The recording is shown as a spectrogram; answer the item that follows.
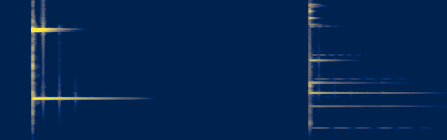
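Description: Two sharp ding sound effects, each fading over about a second: a high, pure one about a third of a second in, and a lower, fuller bell-like one about three seconds in. These are the tap and bell sounds of a subscribe-button animation.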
